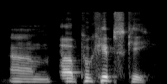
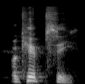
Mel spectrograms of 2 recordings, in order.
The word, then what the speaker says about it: Poughkeepsie: Also seen ABWH in, how do you pronounce that city? Poughkeepsie. Okay. Poughkeepsie.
